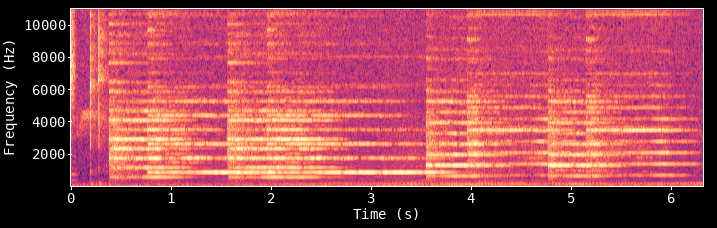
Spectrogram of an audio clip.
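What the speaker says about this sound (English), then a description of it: "what I went on and added is this ethnic dual chimer from Ethnic Enquirers, also from the dark side, and I played in this pattern." An ethnic dual chimer sound from the Ethnic Enquirers library, softened with EQ and chorus, plays a lead melody pattern of bright, ringing struck tones that sustain and overlap over a low droning bed, steady and moderately loud with no talking.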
